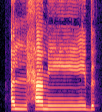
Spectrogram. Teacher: ہم یہ کلمہ پہ رکے تو دال پہ جزم سے رکیں گے تو یہاں دال کا حکم ہوگا قلقلہ تو ہم یہ حرف کو ہلاتے ہوئے یہ کلمہ کو پڑھیں گے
